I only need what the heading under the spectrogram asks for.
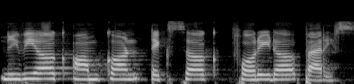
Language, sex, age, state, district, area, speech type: Tamil, female, 45-60, Tamil Nadu, Cuddalore, rural, spontaneous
